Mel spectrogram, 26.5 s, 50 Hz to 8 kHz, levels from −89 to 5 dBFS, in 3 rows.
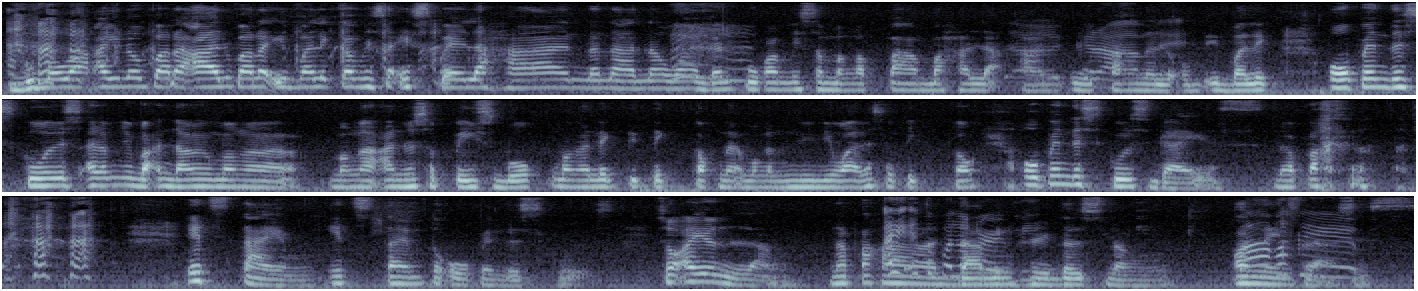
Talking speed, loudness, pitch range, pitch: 140 wpm, -24 LUFS, 155-195 Hz, 165 Hz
